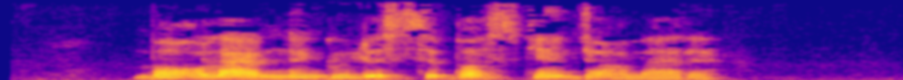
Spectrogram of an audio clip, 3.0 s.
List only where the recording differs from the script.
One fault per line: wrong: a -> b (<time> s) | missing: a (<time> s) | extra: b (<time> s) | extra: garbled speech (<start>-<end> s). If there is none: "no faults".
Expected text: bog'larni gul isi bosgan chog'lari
no faults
